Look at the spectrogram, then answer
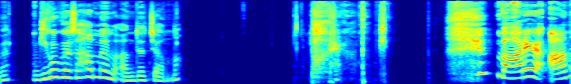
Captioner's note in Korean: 웃음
